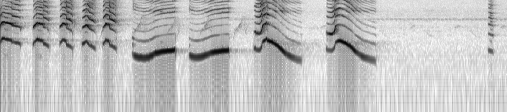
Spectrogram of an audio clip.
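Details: White-cheeked laughingthrush in varied-voice song meant to stir other birds: a run of five quick rising-falling harmonic notes, then long upslurred whistles and two loud arching slurs, ending in a short faint note after a pause.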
